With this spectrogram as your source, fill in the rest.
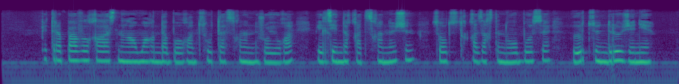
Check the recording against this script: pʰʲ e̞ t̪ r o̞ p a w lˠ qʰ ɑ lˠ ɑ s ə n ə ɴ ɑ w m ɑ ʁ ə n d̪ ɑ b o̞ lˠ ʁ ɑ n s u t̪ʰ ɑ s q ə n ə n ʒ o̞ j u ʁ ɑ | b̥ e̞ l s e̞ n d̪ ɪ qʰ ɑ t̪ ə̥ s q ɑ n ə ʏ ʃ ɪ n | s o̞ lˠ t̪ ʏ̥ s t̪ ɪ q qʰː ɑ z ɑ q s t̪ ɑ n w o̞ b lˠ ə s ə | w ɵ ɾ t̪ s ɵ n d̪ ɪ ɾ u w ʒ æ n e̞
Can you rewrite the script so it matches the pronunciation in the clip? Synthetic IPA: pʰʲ e̞ t̪ r o̞ p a v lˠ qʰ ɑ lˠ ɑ s ə n ə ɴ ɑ w m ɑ ʁ ə n d̪ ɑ b o̞ lˠ ʁ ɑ n s u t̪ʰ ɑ s q ə n ə n ʒ o̞ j u ʁ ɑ | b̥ e̞ l s e̞ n d̪ ɪ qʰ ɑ t̪ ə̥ s q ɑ n ə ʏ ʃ ɪ n | s o̞ lˠ t̪ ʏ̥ s t̪ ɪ q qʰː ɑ z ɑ q s t̪ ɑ n w o̞ b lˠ ə s ə | w ɵ ɾ t̪ s ɵ n d̪ ɪ ɾ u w ʒ æ n e̞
